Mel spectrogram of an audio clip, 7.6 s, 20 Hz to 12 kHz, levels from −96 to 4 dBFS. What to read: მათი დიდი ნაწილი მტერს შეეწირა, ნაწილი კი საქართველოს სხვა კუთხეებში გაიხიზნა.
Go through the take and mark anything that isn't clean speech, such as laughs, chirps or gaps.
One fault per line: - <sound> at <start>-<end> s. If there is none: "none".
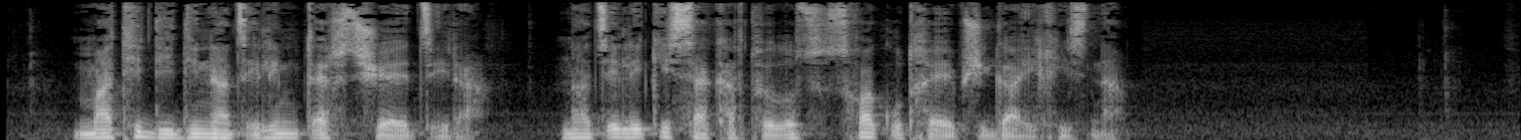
none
